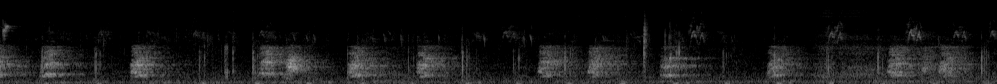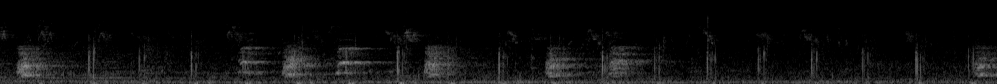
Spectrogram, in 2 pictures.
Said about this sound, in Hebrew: צליל הכלב שמאחורי גדר וצליל הכלב שמחוץ לגדר. מין כזה כלבטרונה, כלביות הצייה. שזה אומר כלב מצד אחד, כלב מצד שני וכולי.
